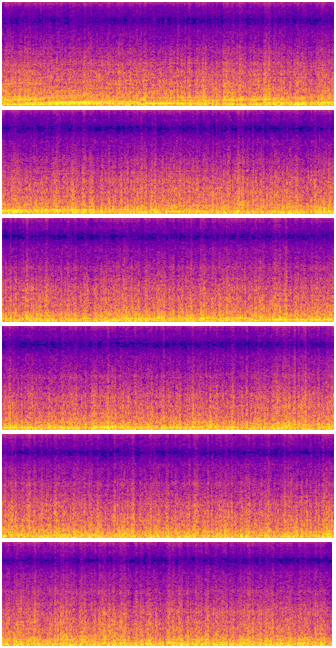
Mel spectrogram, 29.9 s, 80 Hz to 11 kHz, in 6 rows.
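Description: Turbocharged 2.0-litre four-cylinder car engine under full-throttle acceleration from about 100 to 250 km/h, heard from inside the cabin. A gear change comes right at the start, then the engine note climbs slowly through the higher gears over heavy wind and road noise.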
